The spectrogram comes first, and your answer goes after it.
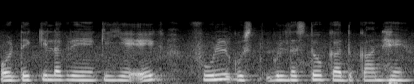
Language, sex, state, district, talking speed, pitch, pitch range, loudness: Hindi, female, Arunachal Pradesh, Papum Pare, 215 wpm, 200 Hz, 195-210 Hz, -14 LUFS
